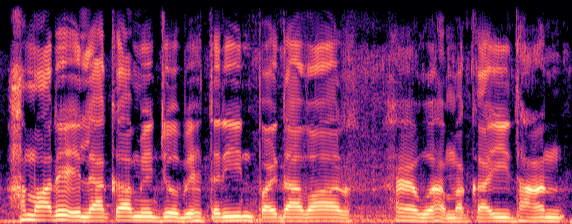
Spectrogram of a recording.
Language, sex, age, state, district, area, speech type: Urdu, male, 30-45, Bihar, Saharsa, rural, spontaneous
